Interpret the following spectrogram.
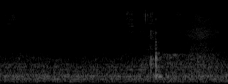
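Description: Quiet pause with a faint rustle of the metal bayonet hilt being handled and turned in the hand, and a light click about one and a half seconds in.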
